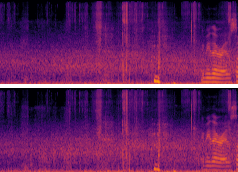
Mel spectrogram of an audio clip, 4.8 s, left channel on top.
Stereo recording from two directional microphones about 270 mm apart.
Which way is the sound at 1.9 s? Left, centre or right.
Centre.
